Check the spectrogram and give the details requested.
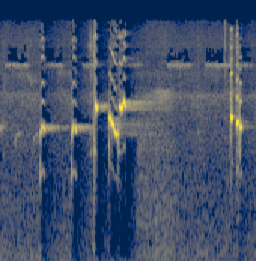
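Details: A black-crested bulbul in a forest gives a few bright, high chirps, then a quick slurred phrase and a closing double note over a faint low rumble.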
